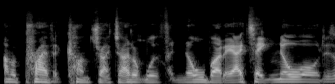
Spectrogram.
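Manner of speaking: low, quiet tough-guy contractor; Hogan. Retold or imitated. Imitating the film's private contractor to his co-host, low tough guy. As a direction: drop the voice and lay down terms. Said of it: "this is Hogan flexing his fucking artistic license".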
